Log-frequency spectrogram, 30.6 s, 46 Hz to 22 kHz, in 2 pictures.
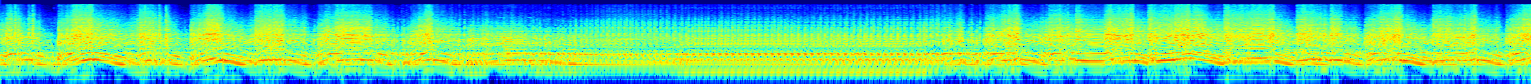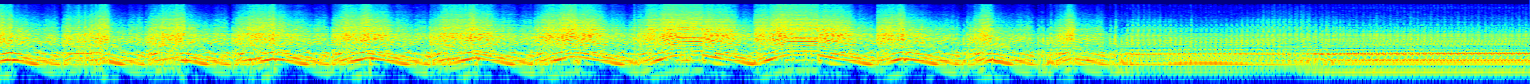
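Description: Replica 1964 Honda RC162 250cc racing motorcycle engine revved in quick repeated throttle blips, about one a second, each rising and falling in pitch. It drops back to a steady idle for a few seconds about a quarter of the way in and again near the end.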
